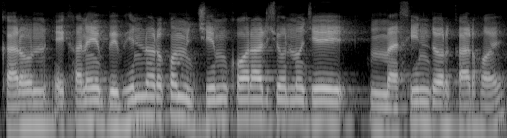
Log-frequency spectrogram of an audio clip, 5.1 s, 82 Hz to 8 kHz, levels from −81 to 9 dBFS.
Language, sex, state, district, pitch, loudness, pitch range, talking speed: Bengali, male, West Bengal, Jhargram, 135 Hz, -22 LUFS, 130-150 Hz, 130 wpm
